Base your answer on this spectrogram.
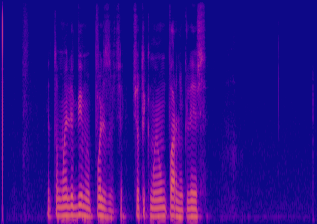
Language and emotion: Russian, angry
